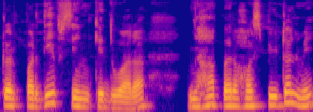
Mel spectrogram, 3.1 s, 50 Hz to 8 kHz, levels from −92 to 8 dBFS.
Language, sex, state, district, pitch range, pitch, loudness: Hindi, male, Bihar, Jamui, 155-185 Hz, 165 Hz, -18 LUFS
